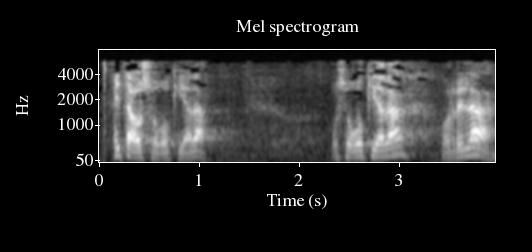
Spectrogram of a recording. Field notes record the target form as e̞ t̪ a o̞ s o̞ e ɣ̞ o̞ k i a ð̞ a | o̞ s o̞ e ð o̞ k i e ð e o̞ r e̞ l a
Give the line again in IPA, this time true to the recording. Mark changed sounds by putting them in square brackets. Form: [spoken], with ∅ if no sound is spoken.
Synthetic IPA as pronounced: e̞ t̪ a o̞ s o̞ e ɣ̞ o̞ k i a ð̞ a | o̞ s o̞ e [ɣ] o̞ k i [a] ð [a] o̞ r e̞ l a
